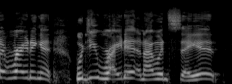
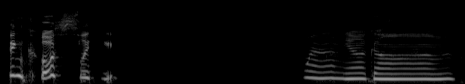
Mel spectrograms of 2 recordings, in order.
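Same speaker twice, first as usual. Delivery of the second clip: soft slow; 3 semitones higher, 5 dB quieter, much slower than usual. Acted. Soft slowed whisper-like voice.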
